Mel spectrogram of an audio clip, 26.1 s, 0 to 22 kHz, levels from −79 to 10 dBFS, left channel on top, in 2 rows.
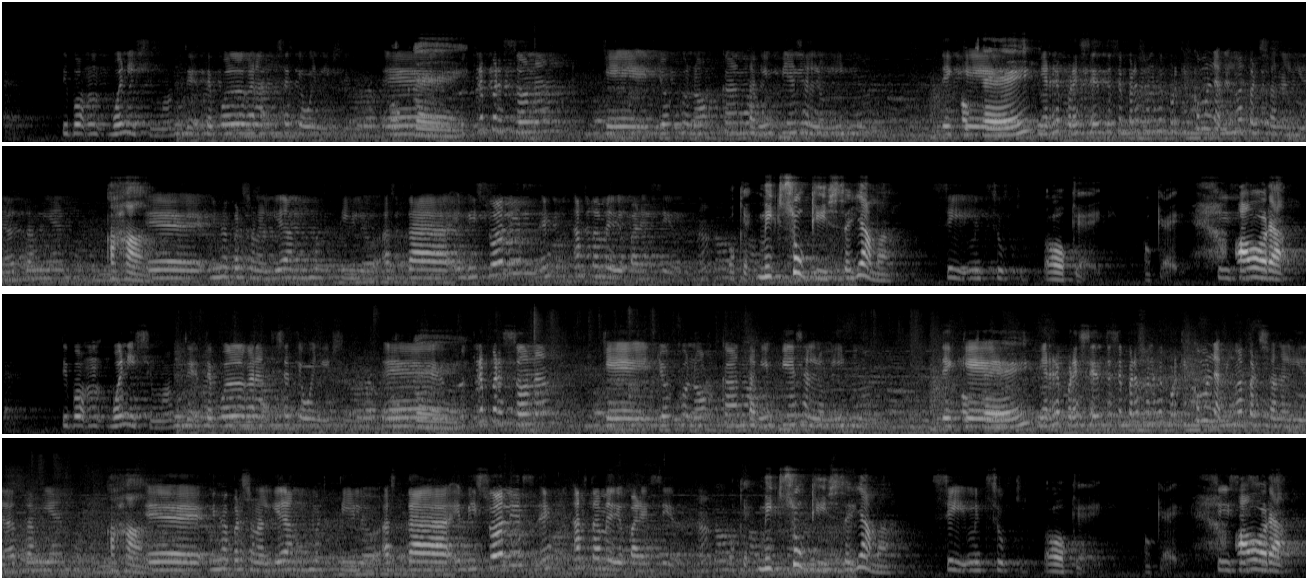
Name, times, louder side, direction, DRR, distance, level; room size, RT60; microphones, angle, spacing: voice 1, 0.6-5.5 6.0-8.7 9.3-10.1 10.3-13.7 14.5-20.1 21.5-21.6 22.4-23.3 25.1-25.5, right 4 dB, 45° right, 5 dB, 2.8 m, -34 dB
sound 1, 1.7-21.6, right 3 dB, 70° right, 1.0 m, -42 dB
voice 2, 3.8-4.6 9.6-10.3 14.1-14.5 20.4-22.0 23.5-24.0 24.6-25.9, left 4 dB, 20° left, 14 dB, 1.0 m, -29 dB
28.5 x 23.0 x 8.5 m, 1.2 s
head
